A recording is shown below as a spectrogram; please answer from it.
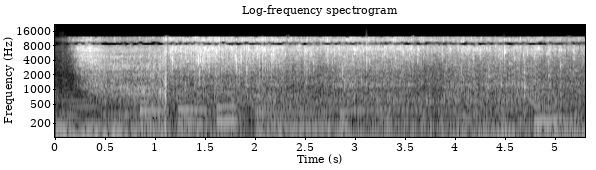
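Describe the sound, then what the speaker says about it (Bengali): Spice paste sizzling loudly in hot oil with whole garam masala and cumin, a dense continuous crackling fry close by, with an occasional clink of a stirring spoon and no voices. "এবার তেলের সাথে মশলাটা কষিয়ে নেব।"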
